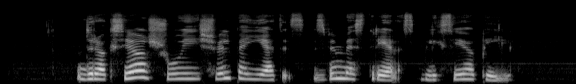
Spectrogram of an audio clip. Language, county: Lithuanian, Kaunas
